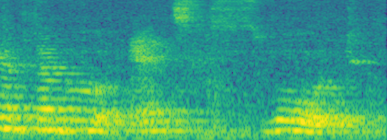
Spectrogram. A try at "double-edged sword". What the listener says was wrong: Sword, no W. Sword, silent.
